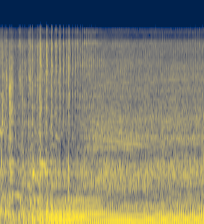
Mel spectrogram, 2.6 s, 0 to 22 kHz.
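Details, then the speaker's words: New Honda EU2000i 2000-watt inverter generator, pull-started with Eco Throttle off: brief pull-start rattle, then steady even drone at full speed, no hunting or knocking; quiet for a small machine, normal full-throttle running. "it's about as loud as it'll get so I'll step back so you can see how loud it really is I mean it really is pretty quiet for a small machine that's with it all the way idled up"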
